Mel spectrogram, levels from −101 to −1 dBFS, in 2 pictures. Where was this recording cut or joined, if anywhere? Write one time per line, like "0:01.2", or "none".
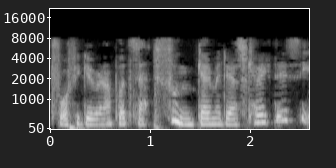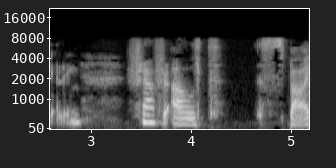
0:01.0
0:02.0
